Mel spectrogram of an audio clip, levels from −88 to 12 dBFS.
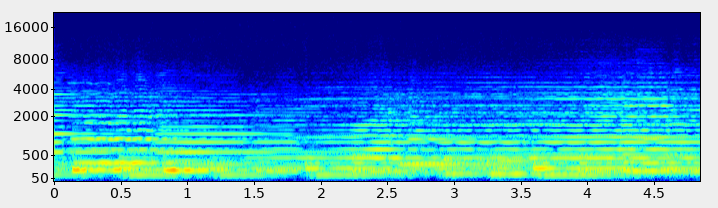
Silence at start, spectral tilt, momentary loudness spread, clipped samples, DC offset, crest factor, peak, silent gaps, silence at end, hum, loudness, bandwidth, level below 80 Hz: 0 s; -8 dB/octave; 8 LU; under 0.1%; under 0.1%; 14 dB; -12 dBFS; none; 0 s; none; -28 LUFS; 8.2 kHz; -68 dBFS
